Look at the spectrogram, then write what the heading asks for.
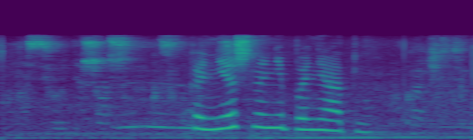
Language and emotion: Russian, neutral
